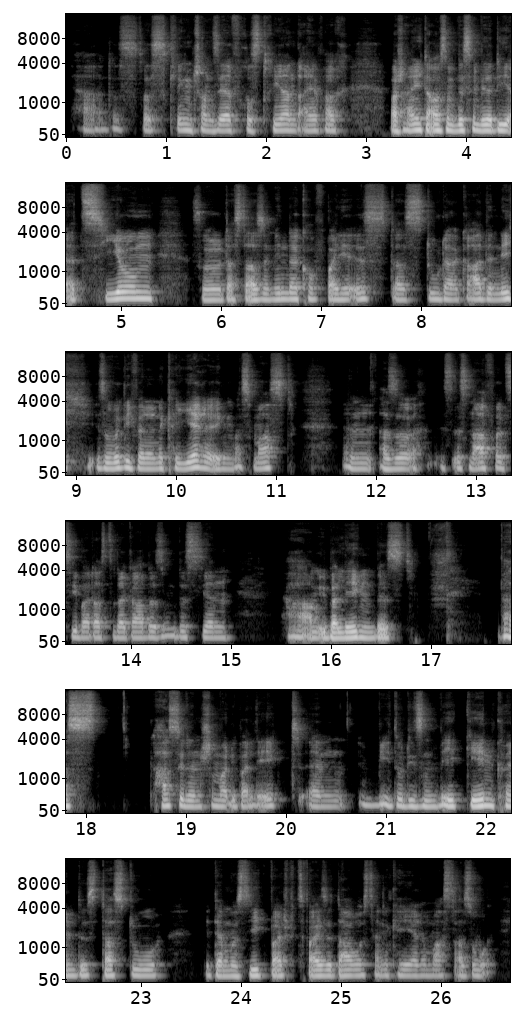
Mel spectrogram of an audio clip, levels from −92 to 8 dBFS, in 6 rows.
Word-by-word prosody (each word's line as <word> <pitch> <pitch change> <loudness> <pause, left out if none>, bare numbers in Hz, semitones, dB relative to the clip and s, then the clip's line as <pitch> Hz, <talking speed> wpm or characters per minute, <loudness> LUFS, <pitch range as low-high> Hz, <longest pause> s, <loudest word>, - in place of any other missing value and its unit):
Ja, 155 -1 -10
das 170 -4 -12
das - - -6
klingt 145 -2 -2
schon 135 -2 -2
sehr 135 0 +2
frustrierend, 135 +1 -2
einfach 130 0 -3 0.5
wahrscheinlich 150 0 +4
da - - +5
auch - - +7
so 140 - +3
'n 130 - +1
bisschen 135 +1 +3
wieder 135 0 +7
die 140 0 +6
Erziehung 155 +4 +4 0.4
so, 130 0 -1
dass 130 - -2
da - - +3
so 135 +1 -1
im 135 - -4
Hinterkopf 145 0 -1
bei 135 - +1
dir 135 +1 0
ist, 150 +1 -4
dass 130 0 -3
du 145 0 -3
da 135 -2 -1
gerade 140 +1 -1
nicht 150 +2 0
so 140 -2 +1
wirklich 145 +1 +3
für 135 - +1
deine 130 +1 -1
Karriere 135 +2 +3
irgendwas 130 +7 -4
machst. 145 +1 -5 0.4
Ähm, 130 -7 -4
also 130 0 -1 0.2
es 150 - -12
ist 140 0 -6
nachvollziehbar, 145 -1 -2
dass 135 0 -3
du 140 - -12
da 130 -1 0
gerade 135 +1 -2
so 150 +5 -7
'n 175 -2 -7
bisschen, 135 -1 -5 0.5
ja, 155 -2 -2
am 130 - 0
Überlegen 130 +1 +5
bist. 65 - -1 0.8
Was 150 -2 +3 0.5
hast 150 0 -1
du 160 - +3
denn 135 -1 -1
schon 145 +2 -3
mal 140 0 -1
überlegt, 150 +2 -5
ähm, 135 0 -5
wie 175 -3 -3
du 150 +1 0
diesen 140 -1 0
Weg 145 -3 +3
gehen 150 +2 +7
könntest, 135 -2 -2
dass 135 -1 +1
du 135 -1 -3 0.4
mit 130 - -10
der 130 - +3
Musik 130 +2 0
beispielsweise 130 0 0
daraus 135 +1 -1
deine 135 0 -7
Karriere 135 -1 -4
machst? 135 0 -8
Also, 135 +11 -6
135 Hz, 180 wpm, -23 LUFS, 135-145 Hz, 0.8 s, auch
